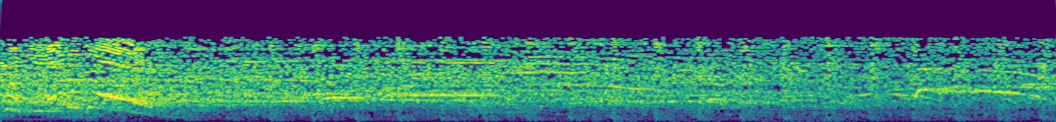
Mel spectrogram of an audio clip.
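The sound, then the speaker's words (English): A large stadium crowd in Corpus Christi roars and cheers loudly and steadily for about ten seconds after a Hooks grand slam home run by Quincy Hamilton in an evening baseball game, with a shrill whoop rising out of the din early on before the noise settles into a sustained roar. “They got a huge crowd here this evening in Corpus Christi, and they are absolutely delighted.”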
